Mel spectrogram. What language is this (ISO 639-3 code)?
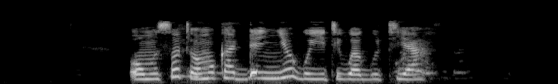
lug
